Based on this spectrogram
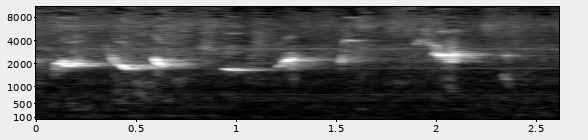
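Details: African grey parrot chirping song: bright whistled notes in quick succession, several short upslurs and a level tone, then a final higher warbled note fading out.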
